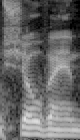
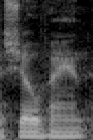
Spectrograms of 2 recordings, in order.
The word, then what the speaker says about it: Chauvin: chauvin i call him chauvin because that's how we pronounce it in louisiana chauvin and that's the proper french way of pronouncing it um so um derek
